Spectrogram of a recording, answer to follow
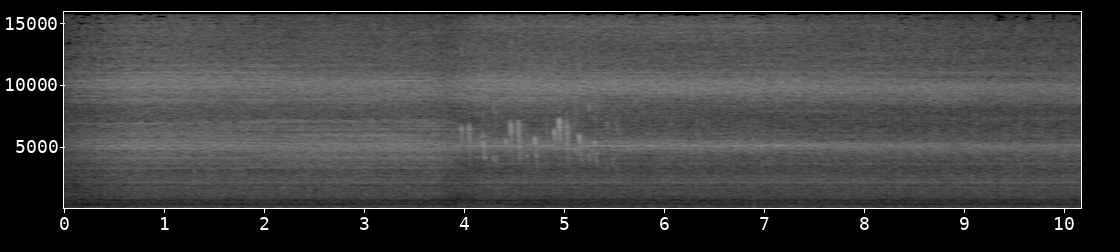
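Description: Outdoor garden ambience: a steady low hum under a steady high-pitched drone, with a few quick high chirps about four seconds in.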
